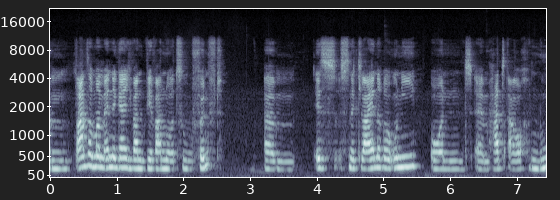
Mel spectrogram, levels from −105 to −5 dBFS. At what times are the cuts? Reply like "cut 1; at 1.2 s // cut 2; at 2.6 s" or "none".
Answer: cut 1; at 5.6 s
